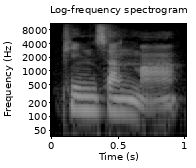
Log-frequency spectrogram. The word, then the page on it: PIN1 SAN1 MAA5: Cantonese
